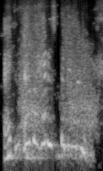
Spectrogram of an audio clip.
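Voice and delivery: high, quick words through a laugh. Real, not acted. To the host, insisting while laughing.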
